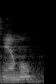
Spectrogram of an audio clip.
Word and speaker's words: Hamiel: to pronounce his name but I am Nathan Hamel I am a yes it's pronounced Hamill I'm a principal consultant on fishnets application security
